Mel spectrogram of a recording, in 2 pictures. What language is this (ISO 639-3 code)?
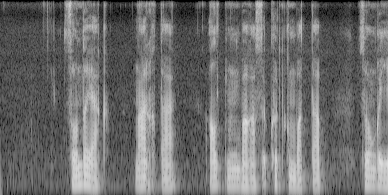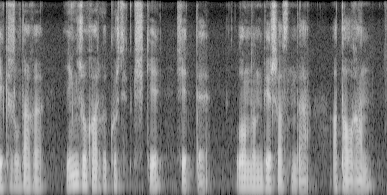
kaz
